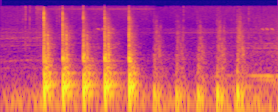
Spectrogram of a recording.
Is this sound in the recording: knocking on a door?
yes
